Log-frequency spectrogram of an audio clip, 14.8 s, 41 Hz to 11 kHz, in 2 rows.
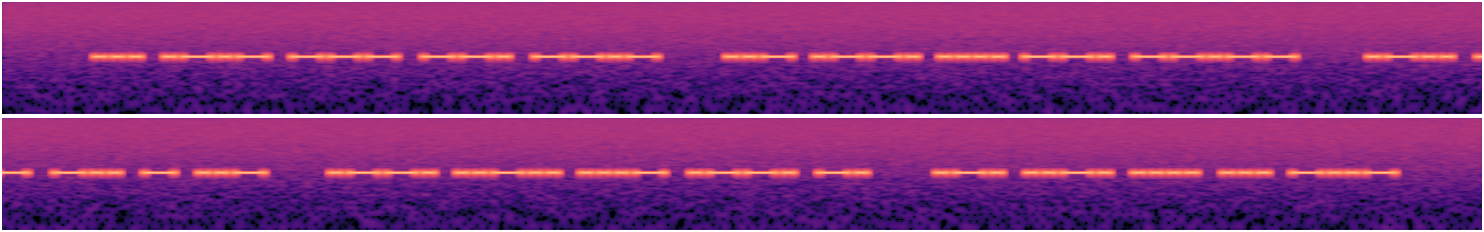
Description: Morse code (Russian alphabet), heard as a keyed tone, hand-sent with a paddle, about 27 wpm, 720 Hz. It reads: СЯОГЩ УПХГЪ ЛТДТУ ПЭЖПН РФХСЬ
